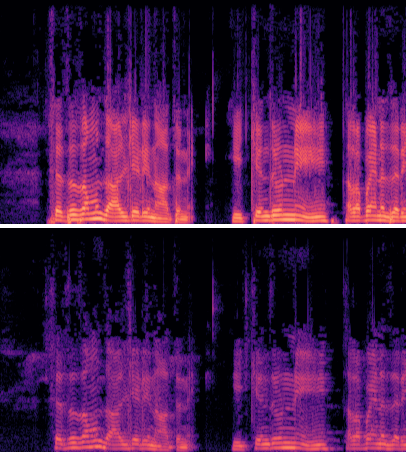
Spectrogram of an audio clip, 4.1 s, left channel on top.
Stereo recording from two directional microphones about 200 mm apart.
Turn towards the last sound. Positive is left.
turn(degrees=50)  # may be behind; listen again after turning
